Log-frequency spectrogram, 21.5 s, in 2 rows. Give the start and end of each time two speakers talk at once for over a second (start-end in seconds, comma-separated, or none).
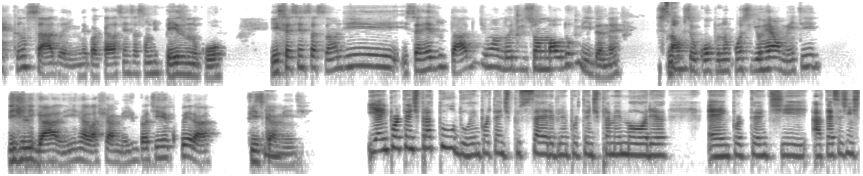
none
